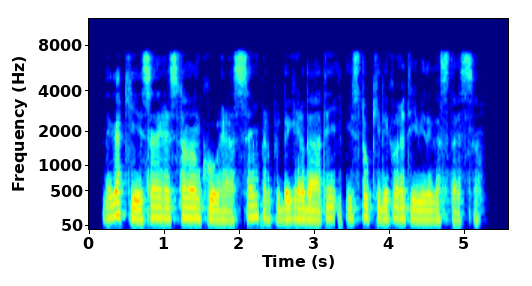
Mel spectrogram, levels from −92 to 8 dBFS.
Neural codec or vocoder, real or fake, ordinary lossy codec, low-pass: none; real; AAC, 48 kbps; 7.2 kHz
